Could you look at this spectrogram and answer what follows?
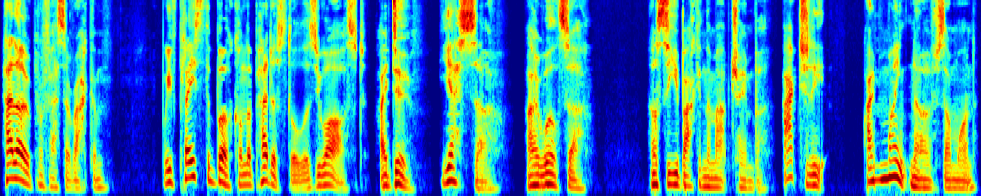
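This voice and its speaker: A lowish, slightly husky British voice for an earnest teenage wizard student in a video game. He is courteous and curious, with a very mobile melody, recorded dry and close. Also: sing-song, brisk, no room sound. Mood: earnest, polite. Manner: courteous, well-spoken, formal. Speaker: player character voice actor. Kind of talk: scripted video game voice lines.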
